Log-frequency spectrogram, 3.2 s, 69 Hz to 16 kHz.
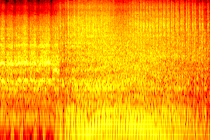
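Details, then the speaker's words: John Deere L120 lawn tractor, long-sitting with mouse nest under air filter cover, fresh gas added and carb cleaner sprayed in intake: quick crank, twin catches into lumpy pulsing low rumble on the cleaner. "and uh just going to take some uh hard PL CLE here and spray that in"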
